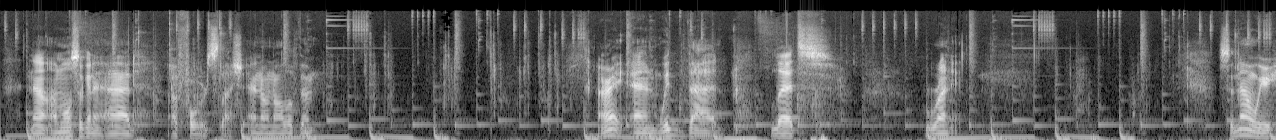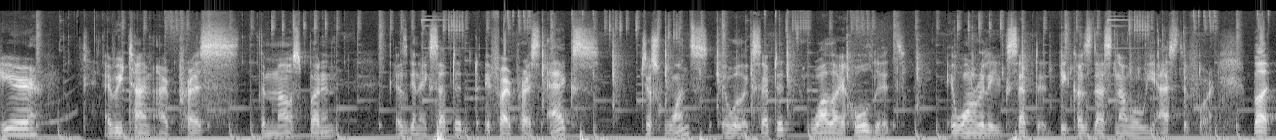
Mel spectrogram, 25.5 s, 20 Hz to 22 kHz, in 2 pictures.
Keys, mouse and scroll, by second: 0.4 click, 1.7 space, 1.8 \, 2.2 n, 3.4 click, 3.7 ctrl+c, 3.8 click, 3.8 ctrl+v, 4.1 click, 4.4 ctrl+v, 4.8 click, 5.2 BackSpace, 5.4 ctrl+v, 5.5 ctrl+s, 8.4 click, 9.7 click, 11.7 click, 12.3 a, 13.4 click, 13.7 click, 13.9 click, 14.0 click, 14.2 click, 14.3 click, 14.5 click, 14.6 click, 14.8 click, 14.9 click, 15.1 click, 15.2 click, 15.7 click, 15.9 click, 16.1 click, 18.1-24.6 typing.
